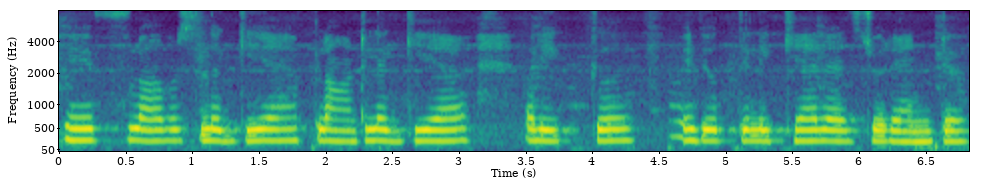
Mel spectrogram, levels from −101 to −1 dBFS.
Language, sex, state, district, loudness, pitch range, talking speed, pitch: Punjabi, female, Punjab, Pathankot, -12 LUFS, 230-240 Hz, 130 wpm, 235 Hz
